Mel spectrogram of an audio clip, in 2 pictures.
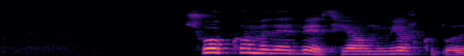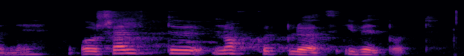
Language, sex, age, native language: Icelandic, female, 50-59, Icelandic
